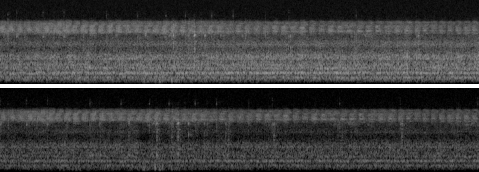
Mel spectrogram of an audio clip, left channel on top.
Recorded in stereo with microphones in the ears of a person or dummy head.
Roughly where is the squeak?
I don't hear a squeak.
